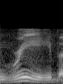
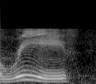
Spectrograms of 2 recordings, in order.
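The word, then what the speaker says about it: rîb: Well, what you also have is what is called a reeb, except the B here is pronounced like a V. A reeve is an accusation format that the prophets use to accuse the people of violating a covenant.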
